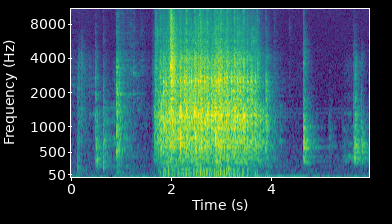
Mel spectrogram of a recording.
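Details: Drift trike small engine, carb idle screw set 1.5 turns out and idle bumped up, on choke: a few weak pulls, then a fast buzzy run of about two seconds that dies; won't hold idle.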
